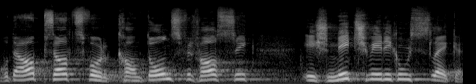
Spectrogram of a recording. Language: Swiss German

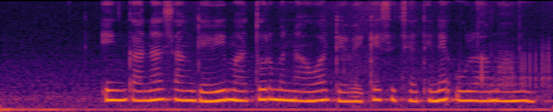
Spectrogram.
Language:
Javanese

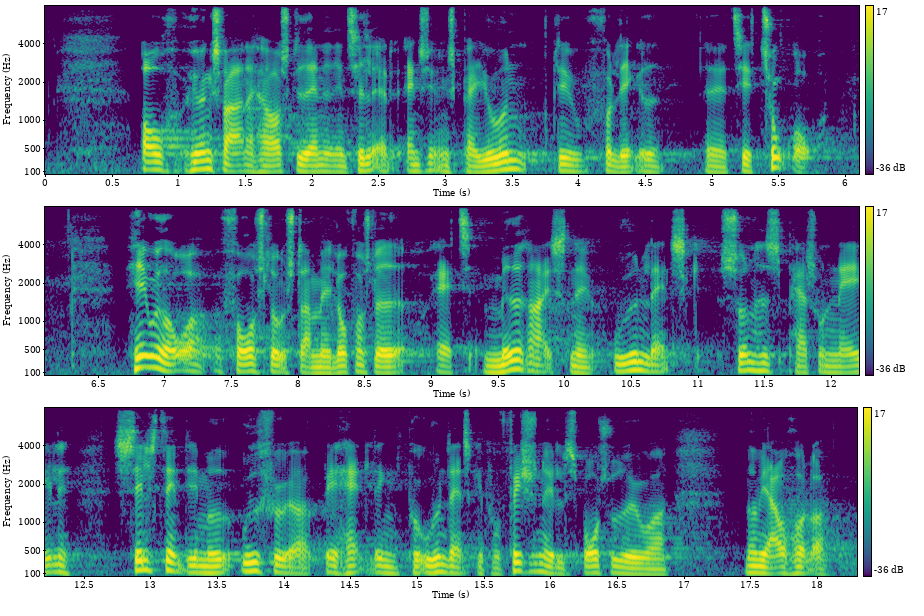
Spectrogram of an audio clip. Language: Danish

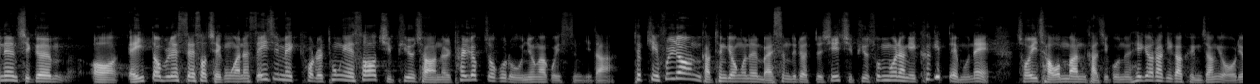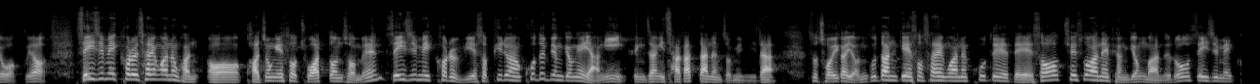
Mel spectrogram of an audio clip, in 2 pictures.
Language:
Korean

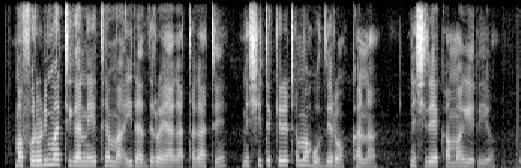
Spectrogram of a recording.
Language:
Kikuyu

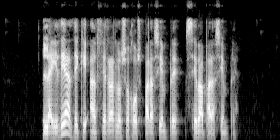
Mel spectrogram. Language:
Spanish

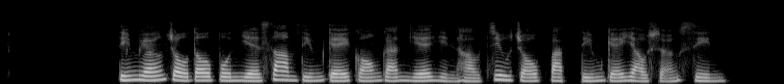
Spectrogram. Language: Cantonese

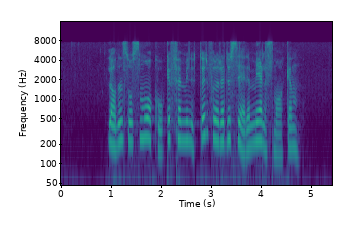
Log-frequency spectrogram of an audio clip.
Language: Norwegian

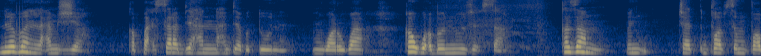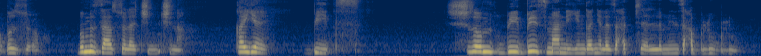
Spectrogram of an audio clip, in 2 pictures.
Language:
Dagbani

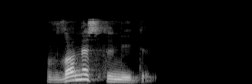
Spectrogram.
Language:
Kabyle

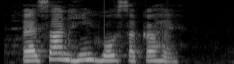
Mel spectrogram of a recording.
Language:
Urdu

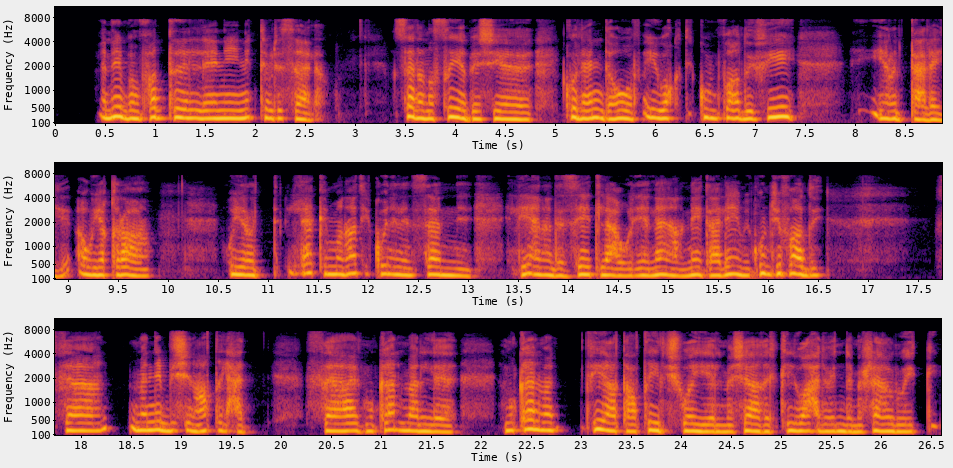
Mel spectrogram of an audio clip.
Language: Libyan Arabic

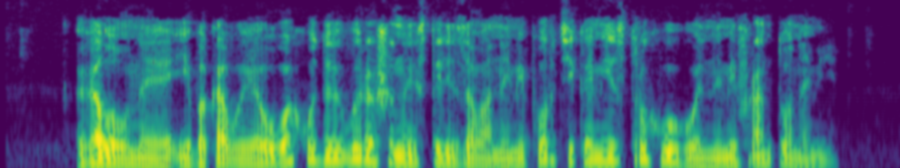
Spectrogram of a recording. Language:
Belarusian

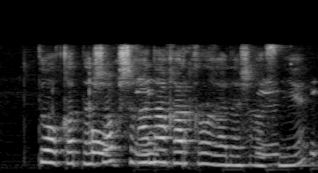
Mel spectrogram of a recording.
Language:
Kazakh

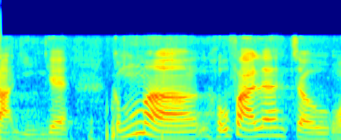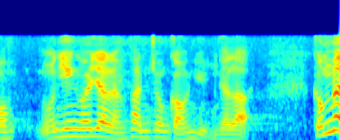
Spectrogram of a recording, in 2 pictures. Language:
Cantonese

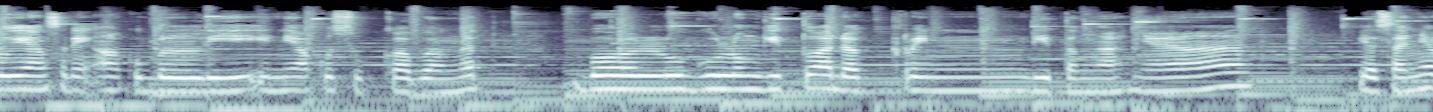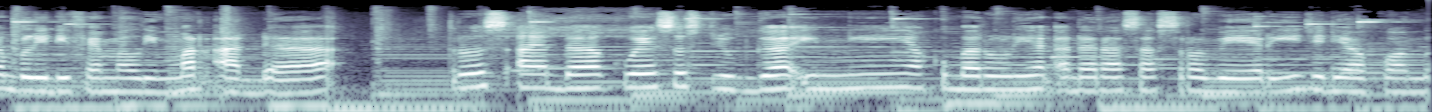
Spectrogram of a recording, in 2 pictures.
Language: Indonesian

